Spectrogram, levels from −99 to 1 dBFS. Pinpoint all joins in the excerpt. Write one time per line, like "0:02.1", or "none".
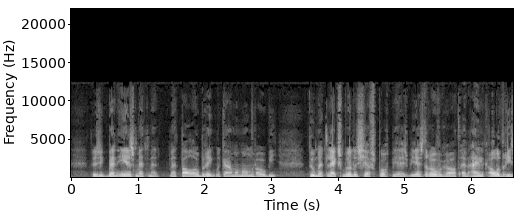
0:02.7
